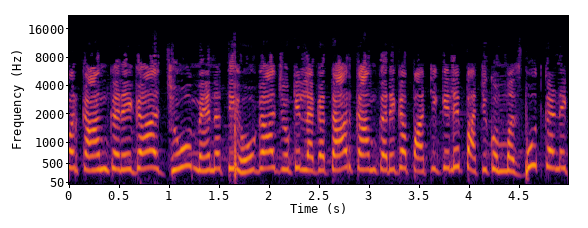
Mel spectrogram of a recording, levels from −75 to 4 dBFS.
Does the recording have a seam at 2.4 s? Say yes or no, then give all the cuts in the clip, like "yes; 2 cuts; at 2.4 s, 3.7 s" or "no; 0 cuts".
yes; 1 cut; at 2.4 s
